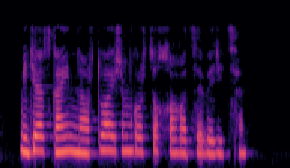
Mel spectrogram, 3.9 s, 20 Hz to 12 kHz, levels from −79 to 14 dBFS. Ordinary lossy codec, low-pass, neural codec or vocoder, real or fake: MP3, 64 kbps; 7.2 kHz; none; real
